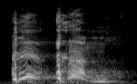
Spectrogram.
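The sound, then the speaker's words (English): Men make a few awkward, exaggerated fake coughs, two drawn-out throaty 'ahem' sounds and then a sharp, clipped cough at the end, fairly loud with no other talking. “The guys are all coughing.”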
